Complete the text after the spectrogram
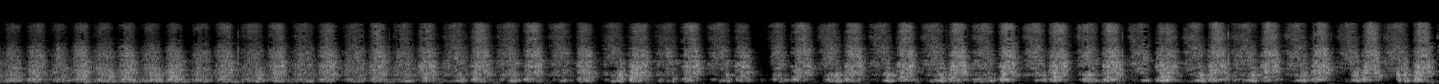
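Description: A hand saw cuts through wood with quick, steady strokes.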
